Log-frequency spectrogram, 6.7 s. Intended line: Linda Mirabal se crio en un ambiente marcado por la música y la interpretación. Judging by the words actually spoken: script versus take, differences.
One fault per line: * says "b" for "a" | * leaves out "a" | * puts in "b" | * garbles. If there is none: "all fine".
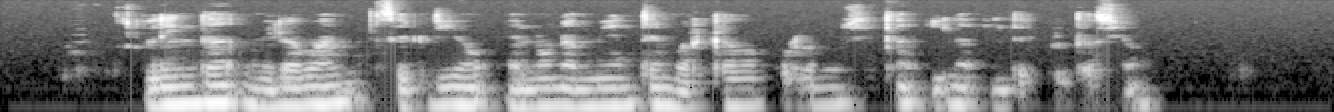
all fine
